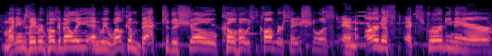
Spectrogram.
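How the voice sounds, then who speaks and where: A man's voice: sits high, normal speed, few pauses, fairly bright tone, faint music behind. A man hosting a live online audio interview, chatty and enthusiastic, often restarting his sentences. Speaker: podcast host.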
